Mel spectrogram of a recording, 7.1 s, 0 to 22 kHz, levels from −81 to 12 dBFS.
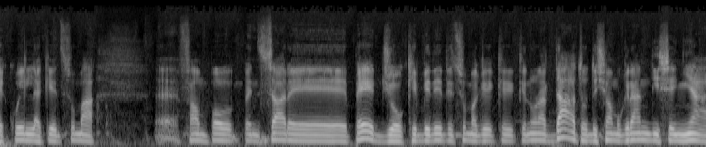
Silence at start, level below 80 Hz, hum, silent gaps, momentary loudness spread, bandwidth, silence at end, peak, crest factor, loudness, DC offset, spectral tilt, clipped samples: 0 s; -50 dBFS; none; none; 8 LU; 18.5 kHz; 0 s; -2 dBFS; 20 dB; -22 LUFS; under 0.1%; -5.5 dB/octave; under 0.1%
